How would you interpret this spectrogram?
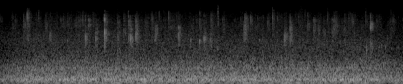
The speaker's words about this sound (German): Als sie in der Luft waren, fing es an zu regnen.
